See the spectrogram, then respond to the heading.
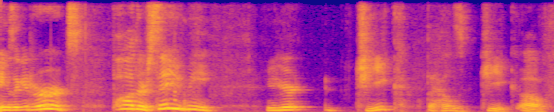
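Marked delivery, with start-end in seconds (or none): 0.2-4.3 high, loud, pained wail; hammed-up distressed heroine; acted cry for help. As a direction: wail for rescue, stretching the words. Girl attacked, calls for help.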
